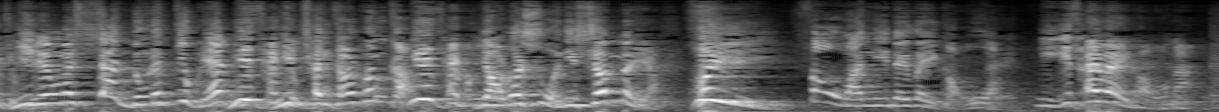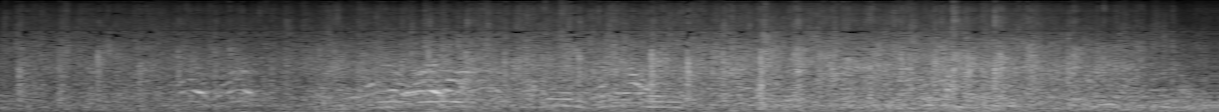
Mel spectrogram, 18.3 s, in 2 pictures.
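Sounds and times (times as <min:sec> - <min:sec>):
speech: 0:00.2 - 0:09.4
audience applause after crosstalk comedy routine: 0:09.1 - 0:18.2.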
